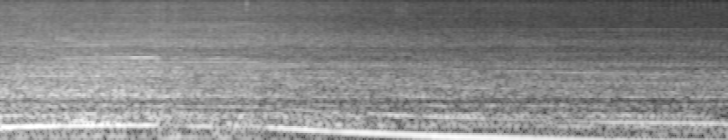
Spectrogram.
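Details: Drift car engine: low, steady drone slowly sagging in pitch with an uneven, stumbling beat underneath; misfiring at low revs.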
